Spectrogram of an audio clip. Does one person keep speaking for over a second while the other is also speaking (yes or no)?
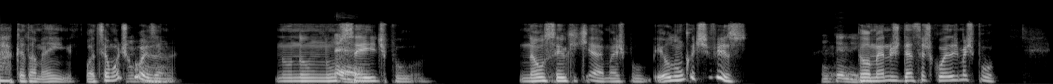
no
